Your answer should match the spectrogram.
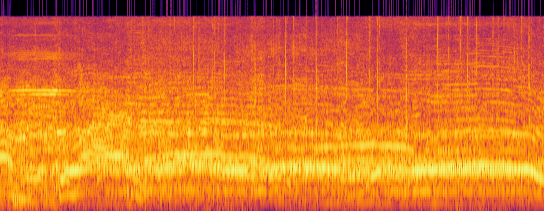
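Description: Crowd of football spectators cheering and shouting in long, held calls as a free kick is struck toward goal.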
